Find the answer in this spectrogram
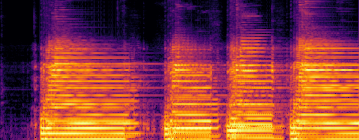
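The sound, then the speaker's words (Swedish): Electric guitar played through a Universal Audio Dream amp-modeling pedal into an audio interface, with slight gritty breakup, tube-like compression and light reverb: several loud, sustained chords ring out in turn, separated by brief pauses, with no voices. “Universal Audio Dream-pedalen som Precis. har blivit vår to-go-to-förstärkarpedal in i ljudkort.”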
